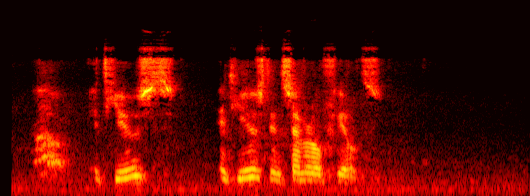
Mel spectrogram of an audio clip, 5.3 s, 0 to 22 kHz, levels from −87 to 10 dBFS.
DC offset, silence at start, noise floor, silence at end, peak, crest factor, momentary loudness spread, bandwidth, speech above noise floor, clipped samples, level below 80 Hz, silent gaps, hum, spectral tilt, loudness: under 0.1%; 0.35 s; -58 dBFS; 1.5 s; -2 dBFS; 22 dB; 21 LU; 13 kHz; 38 dB; under 0.1%; -62 dBFS; none; none; -0.5 dB/octave; -19 LUFS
